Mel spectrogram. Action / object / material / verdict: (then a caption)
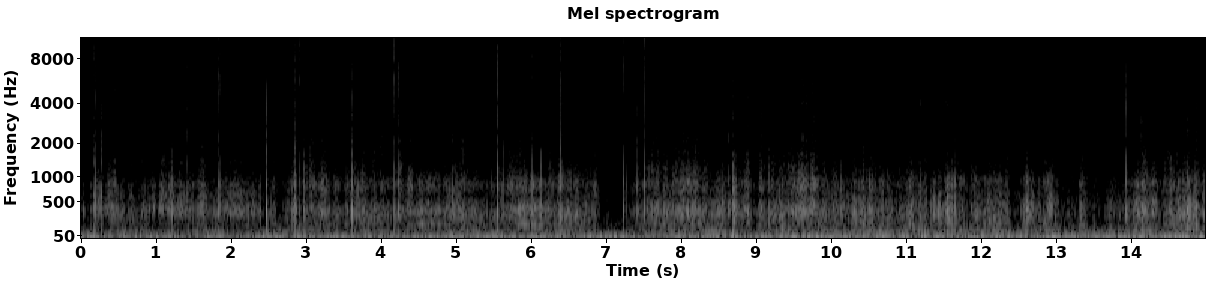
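scrape / small plastic soap box / plastic / none. Long nails tap and scratch the lid of a small, hollow blue plastic soap case. The result is a quiet, steady stream of dense, dull, hollow-sounding scratches and soft taps, weighted toward the low end with almost no bright content. Each touch dies away almost instantly.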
